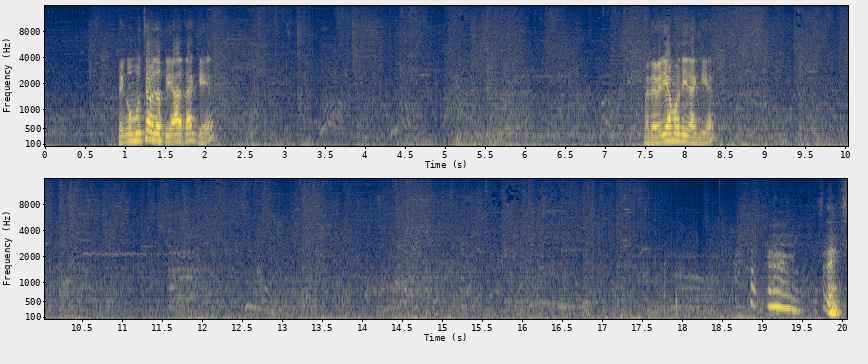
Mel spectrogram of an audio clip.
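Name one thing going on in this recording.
Video game sound effects of fighting play throughout.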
